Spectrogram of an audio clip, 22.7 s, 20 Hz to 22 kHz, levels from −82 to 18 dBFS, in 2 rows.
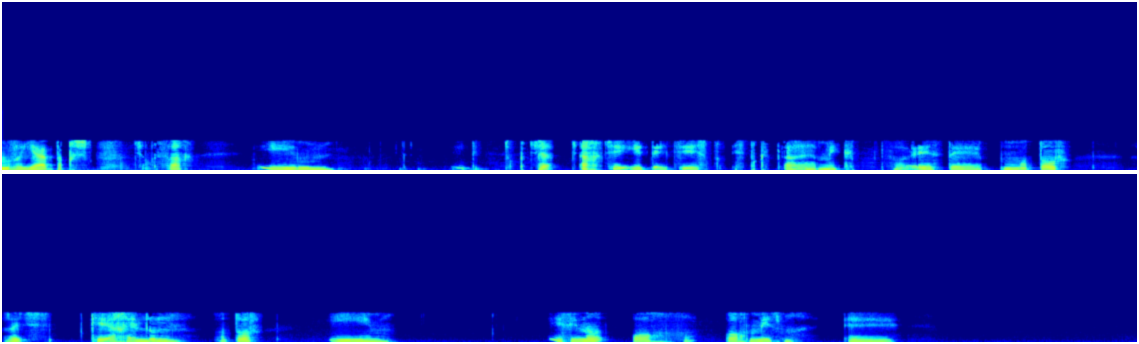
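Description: From start to finish the speech has nothing above about 3.9 kHz and carries heavy coding damage, with a dull, smeared quality. The likely cause is AAC compression: an AAC-LC encoder starved of bits drops its cut-off low and spends its limited budget coarsely quantising the remaining frequency lines, discarding what its hearing model rates least audible. The 3.9 kHz ceiling and the depth of the damage point to a very low bitrate, around 16 kbps.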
